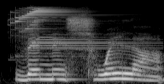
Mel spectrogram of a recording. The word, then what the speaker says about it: Venezuela: and the last one venezuela venezuela not venezuela venezuela so the letter z needs to be pronounced as s let me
